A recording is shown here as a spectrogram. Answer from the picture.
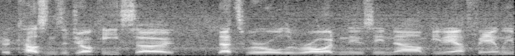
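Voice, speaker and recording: Noticeable background noise accompanies a man with an Australian accent. He speaks at a very fast pace in a monotone, flat intonation. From Australia, Sydney. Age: 30s. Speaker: jockey. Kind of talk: interview.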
